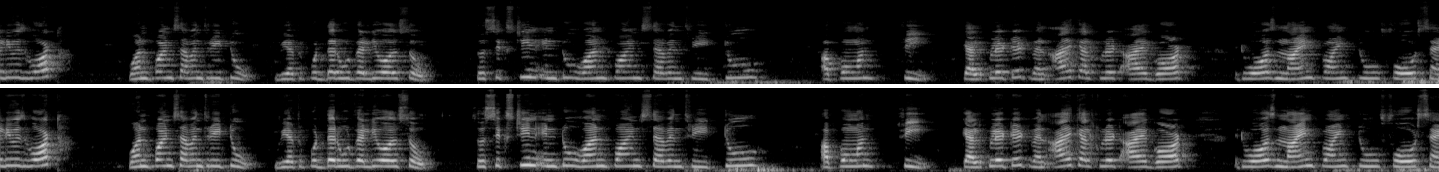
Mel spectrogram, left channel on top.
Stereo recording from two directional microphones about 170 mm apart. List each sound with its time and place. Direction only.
0.0 s a man's voice: 45° right (ahead or behind)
